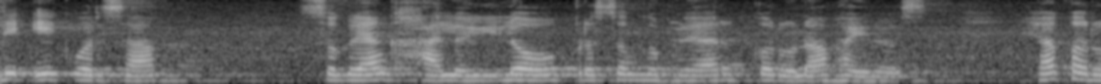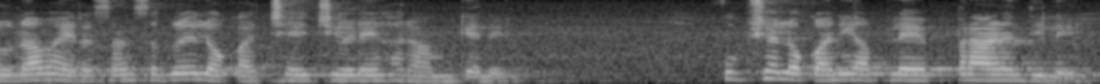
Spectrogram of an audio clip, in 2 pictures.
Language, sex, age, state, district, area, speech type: Goan Konkani, female, 18-30, Goa, Canacona, rural, spontaneous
